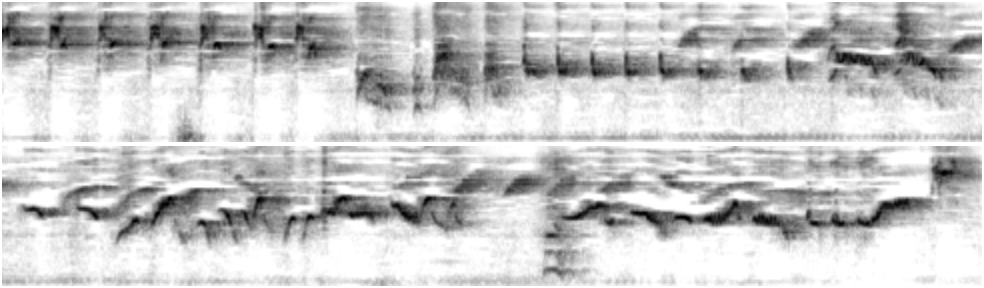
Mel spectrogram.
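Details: Oriental magpie-robin, a caged bird whose song is played to prompt others to sing for fighting contests: fast, varied whistled phrases, rising and falling, mixed with harsh chattering notes, over faint low hum.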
